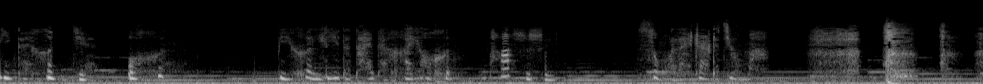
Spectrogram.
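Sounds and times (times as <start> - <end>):
speech: 0.0 - 1.4, 3.1 - 9.1
coughing: 8.8 - 9.7.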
